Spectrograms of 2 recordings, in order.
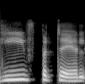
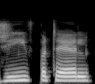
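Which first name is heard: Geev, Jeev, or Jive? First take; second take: Geev; Jeev. First: The first name starts with hard g, rhyming 'leave'. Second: The first name starts with j and rhymes with 'leave'. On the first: This is how the person says his own name. The speaker calls it right. "तो it's गीव Patel, it's not जाइव और जीव" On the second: This is how many people say the name. The speaker calls it wrong. "बहुत सारे लोग इसे जीव पटेल"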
